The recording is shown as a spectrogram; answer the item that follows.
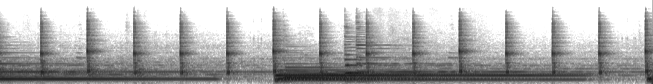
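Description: Software nylon-string guitar (the Omnisphere Nylon Sky patch) playing a looping melody of plucked notes, about two a second, over held chords. The first chord cuts off a little past two seconds and a new chord comes in just before three seconds.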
